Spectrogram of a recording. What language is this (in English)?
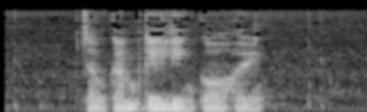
Cantonese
